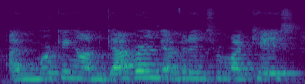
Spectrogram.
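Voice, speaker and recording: A fairly high female voice comes from a little way off the mic in an echoey room. She gives scripted answers as an interview guest. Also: steady tone, fast, far from the mic.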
